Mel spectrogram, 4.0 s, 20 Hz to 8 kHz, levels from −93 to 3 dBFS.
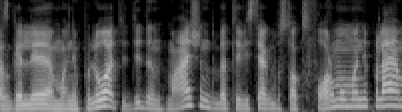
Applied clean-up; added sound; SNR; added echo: none; none; none; none.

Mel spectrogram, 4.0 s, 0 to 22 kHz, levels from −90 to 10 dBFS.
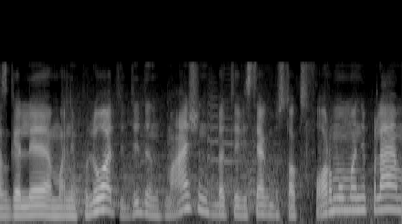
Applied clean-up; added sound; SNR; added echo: none; Brass instrument; 17 dB; none.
